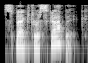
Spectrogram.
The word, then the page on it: spectroscopic: British English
